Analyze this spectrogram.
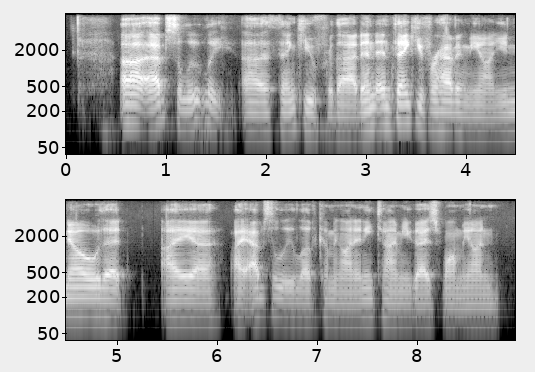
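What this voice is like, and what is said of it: Canadian accent. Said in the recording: “my Canadian accent ... how could we not love your Canadian accent”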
